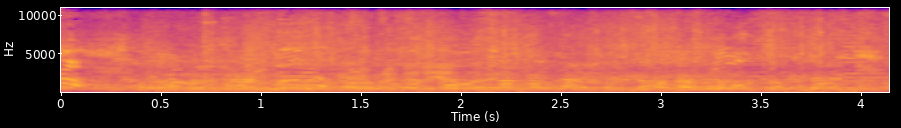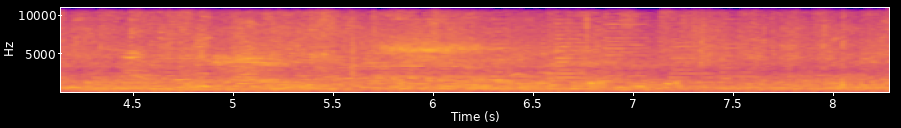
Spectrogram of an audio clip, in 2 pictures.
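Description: An accordion plays along.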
